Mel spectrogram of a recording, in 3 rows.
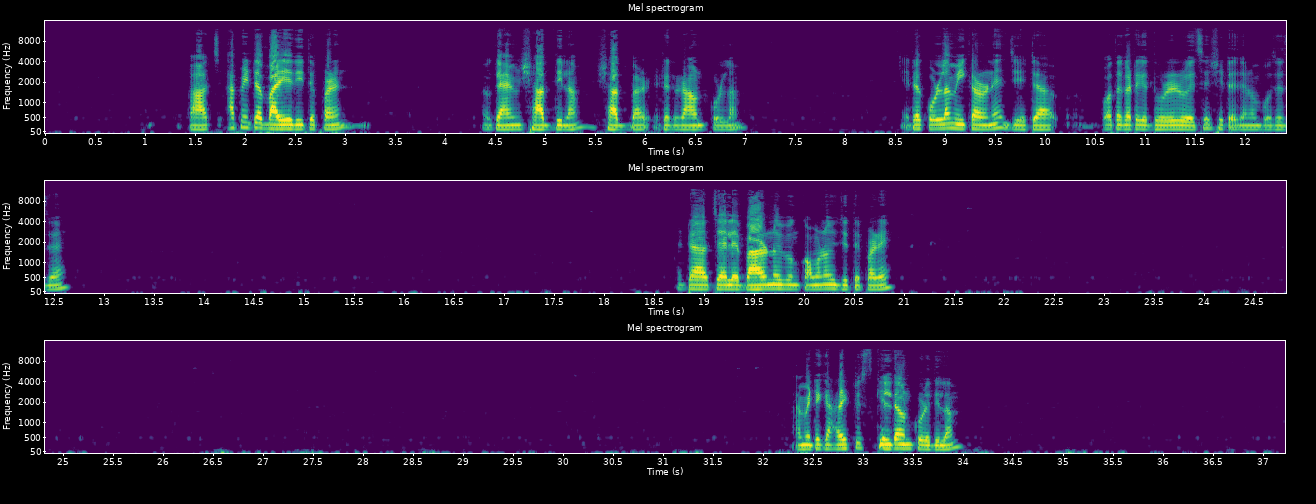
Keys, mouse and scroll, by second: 6.3 KP_1, 6.8 middle click, 8.4 z, 8.8 z, 9.2 Tab, 9.6 Tab, 11.1 middle click, 14.1 Tab, 14.9 z, 15.2 z, 15.6 right click, 15.7 Tab, 16.5 z, 17.1 z, 17.5 z, 19.2 z, 20.4 KP_1, 21.9 click, 22.2 z, 22.9 a, 24.0 b, 27.0 s, 32.1 s, 36.4 Tab, 37.1 Tab.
